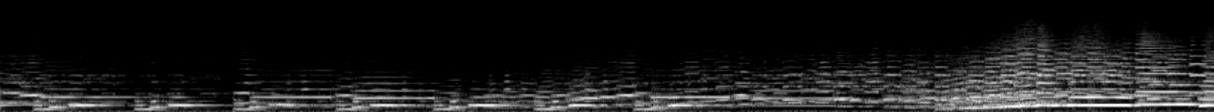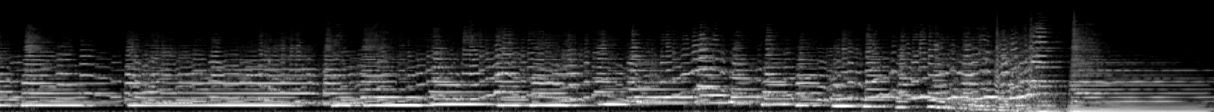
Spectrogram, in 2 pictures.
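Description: Brass quintet of two trumpets, French horn, trombone and tuba playing. For the first dozen seconds short repeated low notes move under the upper voices. Then the music grows louder, with one long held note beneath busy higher lines, and near the end it sweeps down into a loud low note.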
